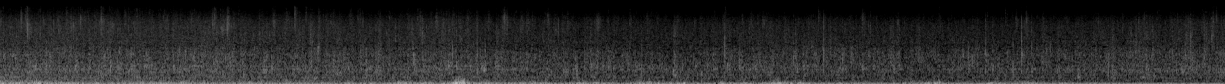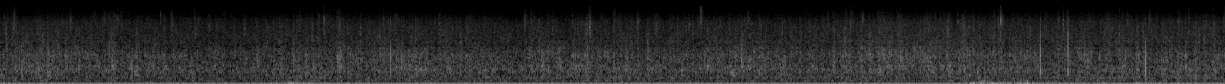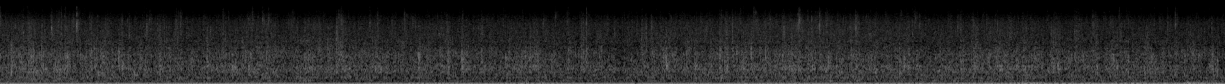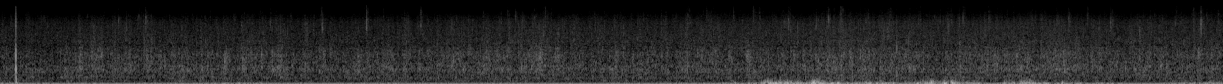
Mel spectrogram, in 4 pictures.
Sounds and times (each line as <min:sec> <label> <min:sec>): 0:00.0 loud overhead thunder 0:03.1
0:00.0 Heavy rain 0:48.9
